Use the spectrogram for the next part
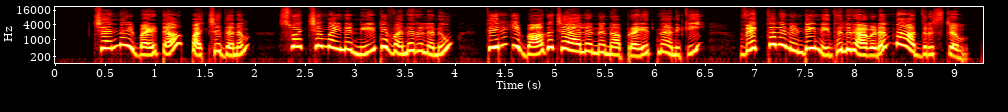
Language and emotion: Telugu, happy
